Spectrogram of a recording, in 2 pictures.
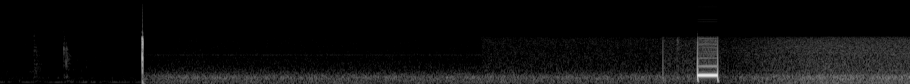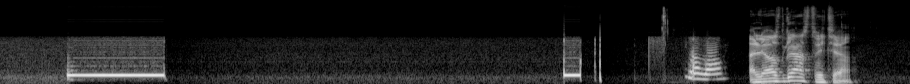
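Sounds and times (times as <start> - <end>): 
faint telephone line hiss: 0.0 - 18.1
telephone call signal tones while calling someone: 9.8 - 10.8
speech: 16.0 - 17.7.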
